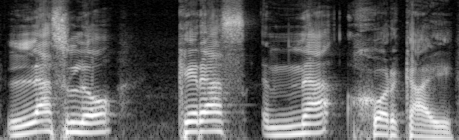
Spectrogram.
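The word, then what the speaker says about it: László Krasznahorkai: Y estamos hablando de, yo sé que es un pasaporte al furcio, Laszlo Krasznahorkai, ganador del Premio Nobel de Literatura 2025, y vamos a hablar con Maxi Papandrea.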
